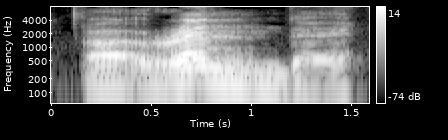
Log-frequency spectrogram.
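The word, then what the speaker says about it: rende: Rɛnde. So rɛnde. So the N is doubled, the E is open, the final E is closed.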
